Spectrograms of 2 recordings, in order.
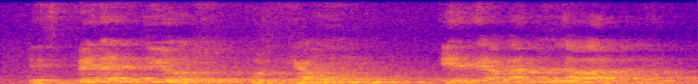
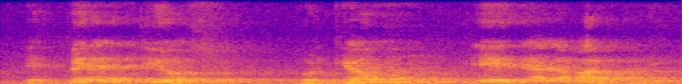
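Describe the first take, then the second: Both takes have the same delivery.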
